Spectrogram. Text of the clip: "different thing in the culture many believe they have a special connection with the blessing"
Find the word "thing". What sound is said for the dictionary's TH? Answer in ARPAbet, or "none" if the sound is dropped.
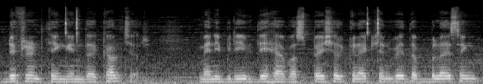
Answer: T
